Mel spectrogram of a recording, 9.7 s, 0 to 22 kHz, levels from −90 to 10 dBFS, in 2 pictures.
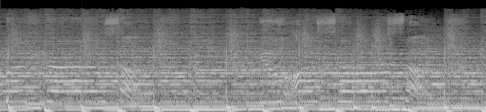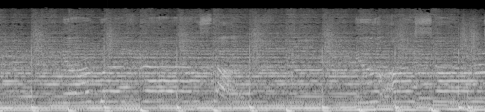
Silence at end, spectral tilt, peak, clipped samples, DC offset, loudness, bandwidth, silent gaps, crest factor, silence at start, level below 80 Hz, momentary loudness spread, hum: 0 s; -5 dB/octave; 0 dBFS; under 0.1%; under 0.1%; -9 LUFS; 16.5 kHz; none; 8 dB; 0 s; -18 dBFS; 2 LU; none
